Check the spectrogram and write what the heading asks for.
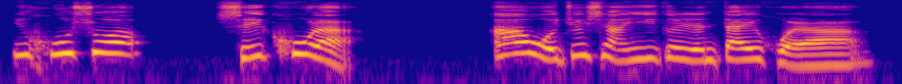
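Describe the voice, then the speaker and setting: A woman's voice: sits high, big pitch swings, moderate pace, dry recording, clean studio sound, voice pushed up. A woman voicing a sulky, coquettish young woman in an audiobook.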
